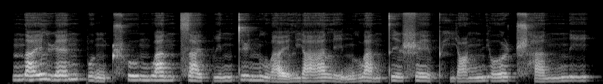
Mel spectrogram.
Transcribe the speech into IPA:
n̪ a˧˥ ɪ̯ l ɥ ɛ˧˥ n p ʊ̰˨˩ ŋ ʈ͡ʂʰ u˥ n̪ w a˥ n t͡s a˥˩ ɪ̯ p i˧˥ n t̪ y˥ n l w a̰˨˩ ɪ̯ l j ä˧˥ l ḭ˨˩ n l w a˥˧ n t̪ i˥˧ ʂ e˥˩ ɪ̯ pʰ j ɑ˧˥ ŋ n̪ j o˥ ʊ̯ ʈ͡ʂʰ a˧˥ n n̪ i˥

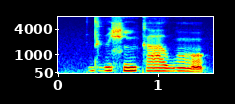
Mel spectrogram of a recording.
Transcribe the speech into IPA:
dʱ ɨ ɕ ĩ k aː w ɔ̃

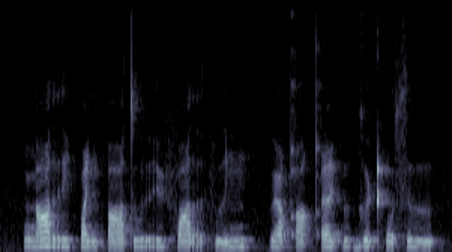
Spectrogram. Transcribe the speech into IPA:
ŋ ɑ r i p ɑ ɲ ʔ ɑ t u r y f ɑ r f ɯ ɲ | p ø qʼ ɑ qʼ i ʔ ɯ ɡ ɯ ʈʰ o s ɯ

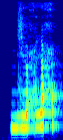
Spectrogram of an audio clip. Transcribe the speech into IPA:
n z y ħ ɦ ɛ ħ

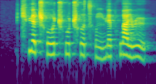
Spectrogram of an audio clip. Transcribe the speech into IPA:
t͡ɕʰ ɥ ɛ˥˩ ʈ͡ʂʰ o˧˥ ʊ̯ ʈ͡ʂʰ u˧˥ ʈ͡ʂʰ ɤ˥˩ t͡sʰ ʊ˨˩ ŋ m ɥ ɛ˥˧ pʰ w a˥˧ ɪ̯ ɻ ɻ̩˥˩

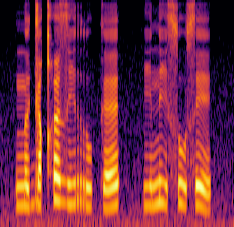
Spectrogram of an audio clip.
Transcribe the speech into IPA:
n ə˨˩˦ ɡʲ ə˨˩˦ qʰ ɨ˦ z i˨˦ r u˨ k ɛ˨˦ | i˨ n i˥˩ s u˥˩ s e˥˩

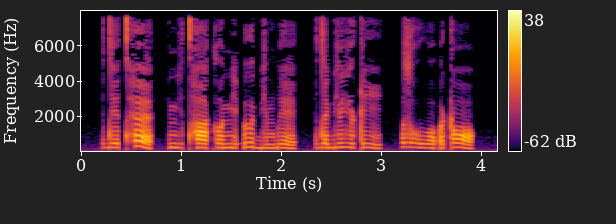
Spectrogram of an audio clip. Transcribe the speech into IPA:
d e t̪ʰ ɛ | mʲ ɛ̤ t̪ʰ a k ɤ mʲ ɛ ʔ ɯ bʲ ɤ m b e | d ɛ bʲ u vʲ ɤ ʈ i | z o̤ w o ʔ ɤ ʈ ɔ

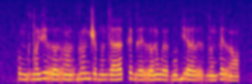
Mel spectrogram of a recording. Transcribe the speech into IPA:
k o ŋ ɡ u d õ vʲ ɔ r o r ɔ̃ r ɡ ɹ õ n d͡ʒ ə˞ b õ n z ɜː k ɛ ɡ ɘː r o ɾ ũ w ɵː ɠ u bʲ ɛ ɾ əː l r ə ɡ l ũ b l ɘ r ɔ̃

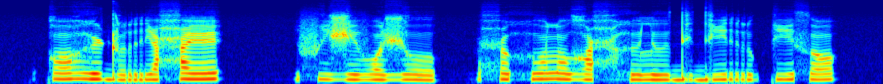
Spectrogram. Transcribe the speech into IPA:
k ɔ ɦ ɯ ɖ o r i ħ ɛ | f i ʒ e β ɔ ʒ o | ħ u h u lˠ u ɣ ɔ ħ h ɯ l ɯ d̪ i d̪ i r u k i θ ɔ

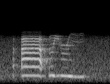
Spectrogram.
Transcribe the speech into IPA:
ʔ aː˧ ʔ ə˧ j ɹ i˨˩˨

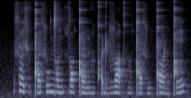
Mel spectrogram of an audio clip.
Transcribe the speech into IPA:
ɬ ɜ ɕ ṳ ǃ ɜ ɬ u ŋ͡ǀ ɔ ɲ ç ɔ ǃ ɜ ŋ a̤ qʼ u ɖ ɔ̤ ɮ ɔ qʰ ɔ̤ ǃ ɜ ɬ ṳ ǃ ɔ ɽ e̤ ǃ e

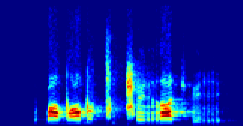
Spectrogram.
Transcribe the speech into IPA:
ɓ e dˤ e dˤ e ǀ i ǁ ø r ɑ t͡ʃʼ y r

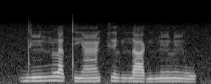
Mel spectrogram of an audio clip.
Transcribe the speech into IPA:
d ĩ n l a t j æ̃ kʲ ə lʲ n a ɡ n ĩ l ĩ w

